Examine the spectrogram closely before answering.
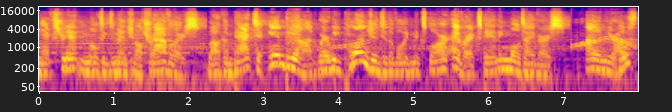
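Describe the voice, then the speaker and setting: Low-voiced robot tour host, played by a woman. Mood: welcoming, formal. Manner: formal, polished, informative. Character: polite robot host guiding tours of alien worlds. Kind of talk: scripted documentary-style narration. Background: prominent music.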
